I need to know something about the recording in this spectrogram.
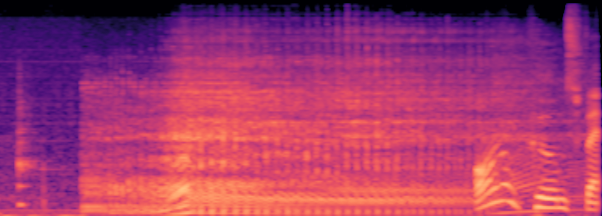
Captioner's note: motor starting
